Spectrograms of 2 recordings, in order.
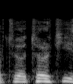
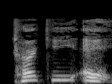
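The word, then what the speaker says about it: Türkiye: Give us the, I used to call it Turkey. Now you call it? – Turkey. – Turkey A.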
